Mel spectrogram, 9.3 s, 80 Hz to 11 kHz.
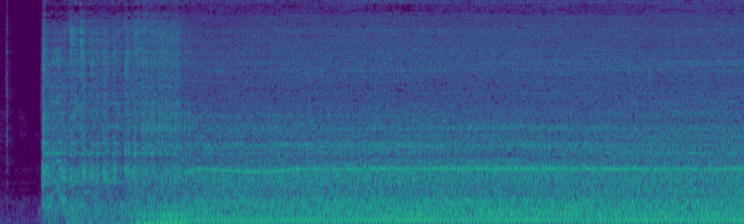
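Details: Cummins Onan Marquis Gold 5500-watt RV generator, revived after sitting about 20 years, after recharging jump pack/battery: brief crank, fires and holds a steady even drone with faint constant whine; clean, healthy start and run.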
